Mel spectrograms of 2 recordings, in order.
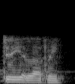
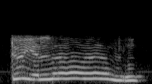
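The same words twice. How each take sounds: First: Said in the usual way. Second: Drawn out up high, like talking to a bird; high slow parrot-coaxing voice. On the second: Shown as a demonstration. Owner coaxing his parrot to talk, high and drawn out.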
